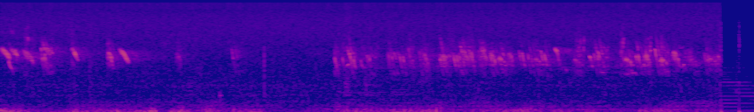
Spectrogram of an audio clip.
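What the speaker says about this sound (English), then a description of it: "These birds are kind of having some sort of spat," Birds squabbling outdoors, with bursts of quick, sharp chirps in scattered clusters, fairly faint against a low rustling background.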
